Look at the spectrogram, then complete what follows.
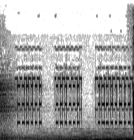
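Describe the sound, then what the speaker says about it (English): A phone ringing in repeated electronic bursts, three trilling pulses separated by short gaps over a low rumbling background. "And my phone rang"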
